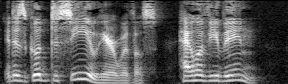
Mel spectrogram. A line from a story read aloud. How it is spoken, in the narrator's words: Kaelender exclaimed, with some sincerity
